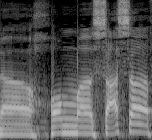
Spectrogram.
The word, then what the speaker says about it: Homosassa: Picking up your calls here, Charlie in Homosassa, Florida.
